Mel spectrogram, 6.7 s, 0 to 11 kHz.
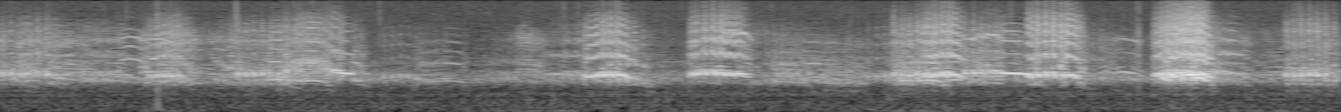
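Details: Field recording of Common Cranes at Matsalu, USSR, 1979: bugling calls come in distinct loud bursts separated by short pauses, with several birds answering one another.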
